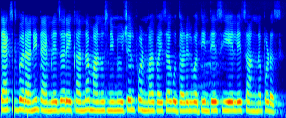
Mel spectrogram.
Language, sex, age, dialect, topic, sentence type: Marathi, female, 25-30, Northern Konkan, banking, statement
